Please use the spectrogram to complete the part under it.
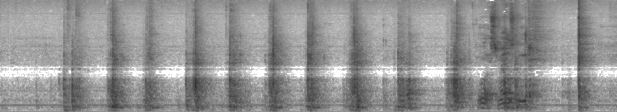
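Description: A hand can opener clicks and grinds as it is cranked around a can.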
